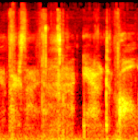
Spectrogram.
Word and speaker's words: Versailles: That's how you say it, Versailles.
